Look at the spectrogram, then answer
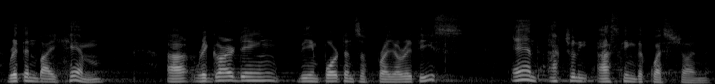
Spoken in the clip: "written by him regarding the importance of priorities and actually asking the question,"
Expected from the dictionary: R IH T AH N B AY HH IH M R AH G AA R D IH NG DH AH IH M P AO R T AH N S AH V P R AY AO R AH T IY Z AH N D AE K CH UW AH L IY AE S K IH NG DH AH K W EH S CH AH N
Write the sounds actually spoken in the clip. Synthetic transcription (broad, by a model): R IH T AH N B AY HH IH M R AH G AA R D IH NG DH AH IH M P AO R T AH N S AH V P R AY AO R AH T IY S AH N D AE K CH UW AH L IY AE S K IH NG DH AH K W EH S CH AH N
